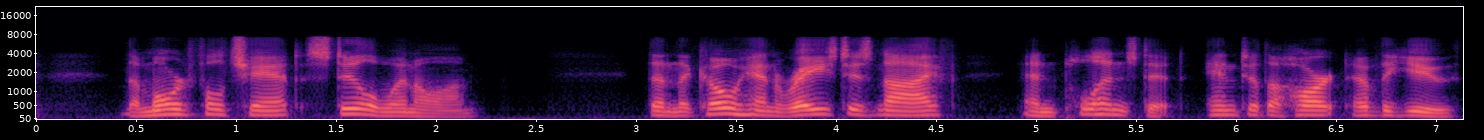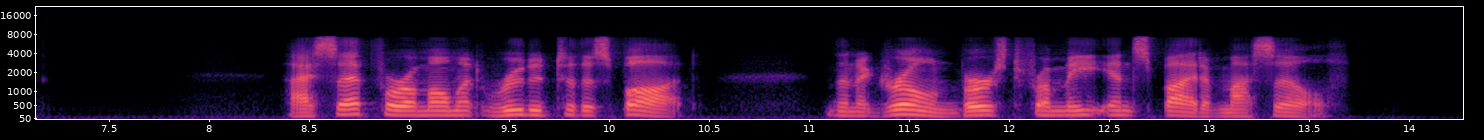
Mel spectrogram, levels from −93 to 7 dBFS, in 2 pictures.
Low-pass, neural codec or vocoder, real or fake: 7.2 kHz; codec, 16 kHz, about 1 kbps, DyCAST, with the encoder's durations; fake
